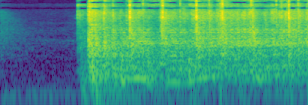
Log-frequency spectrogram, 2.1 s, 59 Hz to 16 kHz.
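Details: 1944 Allis Chalmers B tractor in neutral on an external battery with all spark plugs removed, after starter drive gear replacement: a quick, even whirring crank with no compression pulses. The starter works.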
